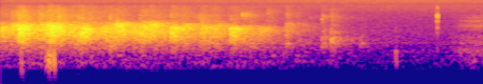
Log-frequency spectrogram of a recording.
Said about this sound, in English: Give the Lord a round of applause this morning.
